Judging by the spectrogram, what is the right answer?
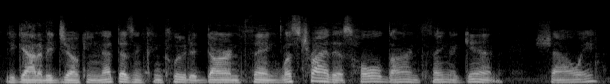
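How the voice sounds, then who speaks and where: A man's voice: on the low side, steady tone, moderate pace, darkish tone, slightly rough. A young man working as a student DJ, talking casually between songs on college radio in a wry, rambling, self-deprecating way. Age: young adult. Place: radio studio.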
